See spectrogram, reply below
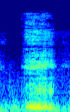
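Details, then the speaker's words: Imitated snoring by a three-year-old child pretending to sleep after hearing his father snore: a single low, rumbling nasal snort. "YouTube में video श्स video look को देख के ये सोने वाला acting कर रहा है।"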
